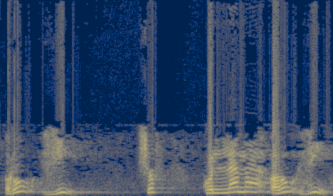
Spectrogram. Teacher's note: الزين دي من الحروف المرققة، لكن هنا عندي مكسورة فتكون اكثر رقة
